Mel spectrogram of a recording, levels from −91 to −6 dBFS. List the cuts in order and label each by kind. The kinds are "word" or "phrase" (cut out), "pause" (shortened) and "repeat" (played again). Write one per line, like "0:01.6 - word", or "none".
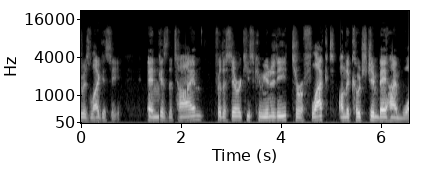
0:01.6 - phrase
0:05.1 - pause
